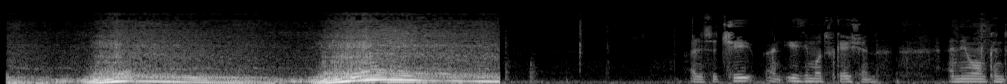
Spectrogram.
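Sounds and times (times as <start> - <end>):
car engine revving: 0.1 - 5.0.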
